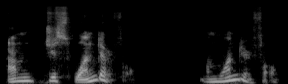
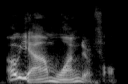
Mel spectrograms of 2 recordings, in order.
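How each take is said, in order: First: Soft, sincere and unhurried; mean it gently, with no boast; quiet, truthful self-appreciation; honest self-love. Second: A touch of cocky self-satisfaction; egoic. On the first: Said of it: "that's self-love. And it's true and it's honest". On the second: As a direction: say it like you're better than others. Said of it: "Now all of a sudden that's egoic". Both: Shown as a demonstration.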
